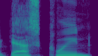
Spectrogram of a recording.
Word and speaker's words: Gascoigne: way to the I don't know how to pronounce his name father gascoigne is how you say his name gascoigne yeah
